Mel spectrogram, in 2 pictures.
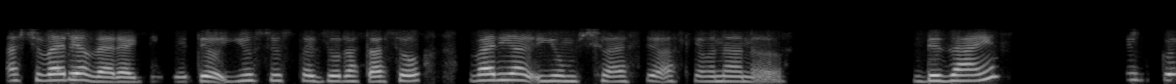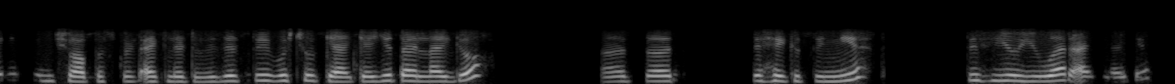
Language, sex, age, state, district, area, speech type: Kashmiri, female, 18-30, Jammu and Kashmir, Ganderbal, rural, conversation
